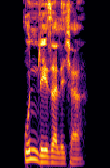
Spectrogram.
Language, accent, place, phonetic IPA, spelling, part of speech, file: German, Germany, Berlin, [ˈʊnˌleːzɐlɪçɐ], unleserlicher, adjective, De-unleserlicher.ogg
- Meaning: 1. comparative degree of unleserlich 2. inflection of unleserlich: strong/mixed nominative masculine singular 3. inflection of unleserlich: strong genitive/dative feminine singular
